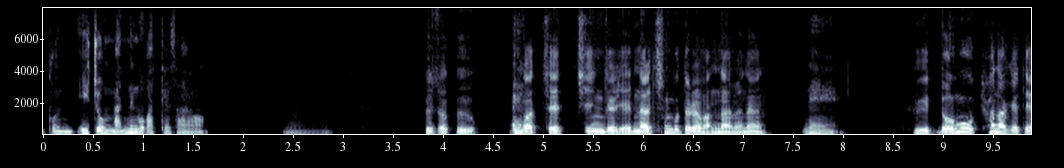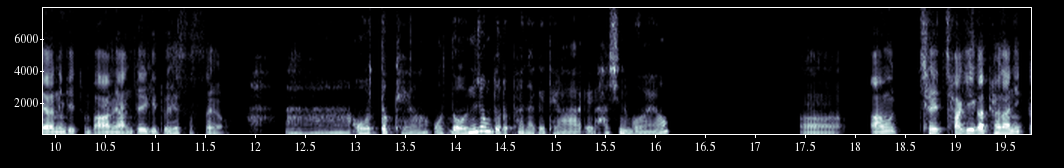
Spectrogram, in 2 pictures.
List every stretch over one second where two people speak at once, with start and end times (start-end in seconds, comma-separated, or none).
none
